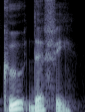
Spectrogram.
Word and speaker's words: coup de fil: It's spelled C-O-U-P space D-E space F-I-L. Now, I haven't studied French since high school, so maybe my pronunciation in general is not great here, but I believe that it's coup de fi.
